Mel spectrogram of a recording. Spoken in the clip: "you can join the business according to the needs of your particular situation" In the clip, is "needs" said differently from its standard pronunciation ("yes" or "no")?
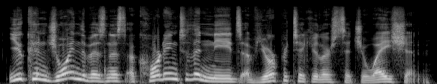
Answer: no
